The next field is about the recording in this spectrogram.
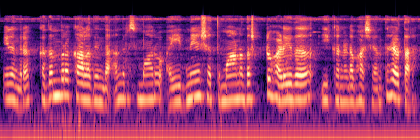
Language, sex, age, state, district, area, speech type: Kannada, female, 45-60, Karnataka, Chikkaballapur, rural, spontaneous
